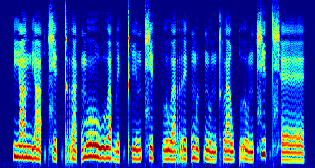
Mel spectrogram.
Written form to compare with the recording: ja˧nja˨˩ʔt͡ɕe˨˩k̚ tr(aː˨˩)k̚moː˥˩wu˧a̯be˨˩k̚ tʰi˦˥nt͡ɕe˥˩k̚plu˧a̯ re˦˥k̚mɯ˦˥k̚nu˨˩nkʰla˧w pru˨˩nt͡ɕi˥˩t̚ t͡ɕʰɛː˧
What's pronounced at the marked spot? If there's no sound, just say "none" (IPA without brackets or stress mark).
a˨˩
